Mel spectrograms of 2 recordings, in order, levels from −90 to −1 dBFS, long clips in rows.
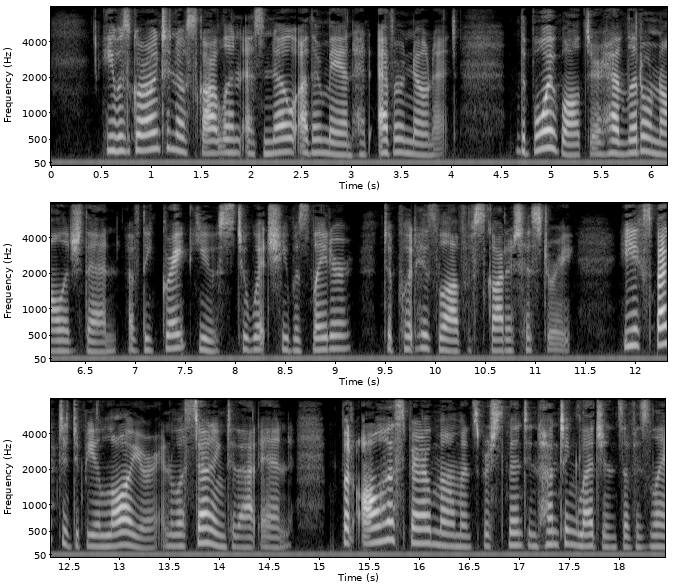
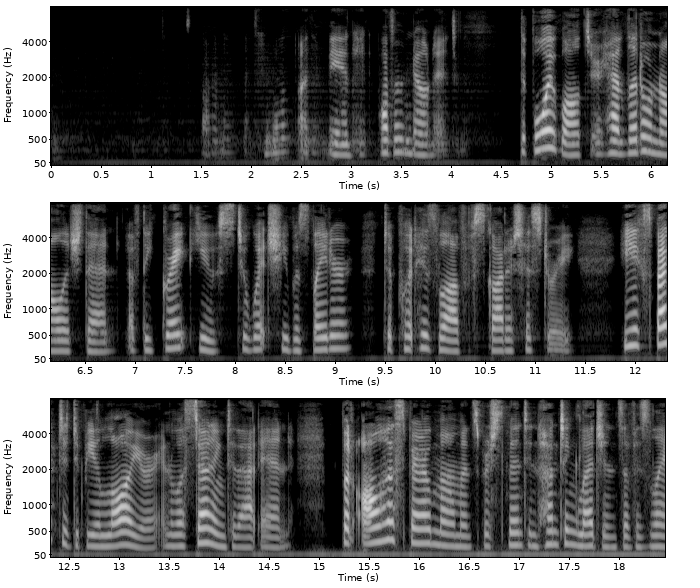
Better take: first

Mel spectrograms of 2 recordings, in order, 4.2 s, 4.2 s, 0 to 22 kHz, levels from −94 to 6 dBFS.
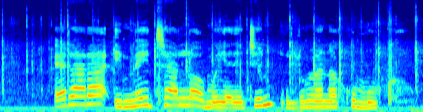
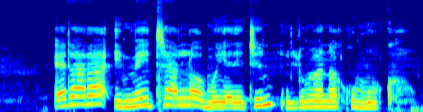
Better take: second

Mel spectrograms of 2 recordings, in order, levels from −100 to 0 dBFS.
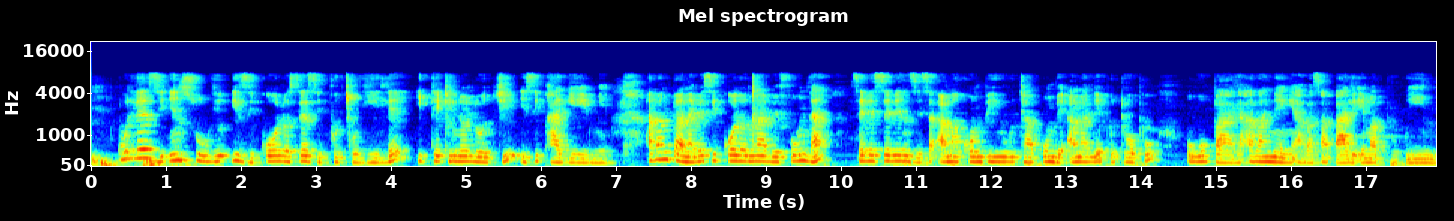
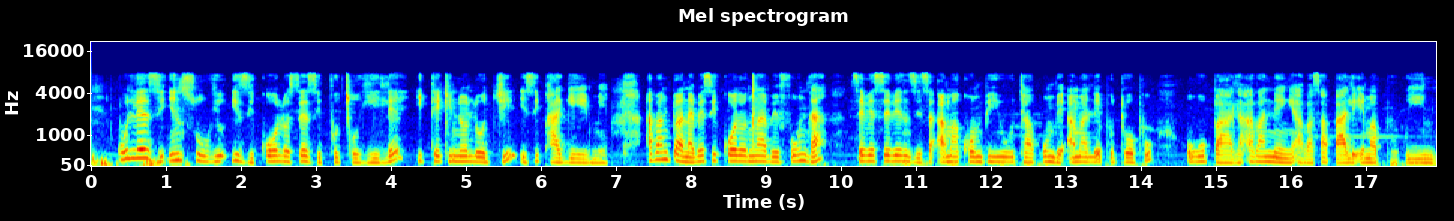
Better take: second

